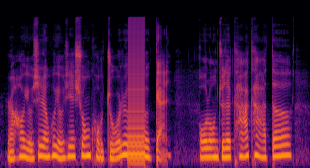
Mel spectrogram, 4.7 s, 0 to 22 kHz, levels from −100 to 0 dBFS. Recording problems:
audio freezing; at 2 s

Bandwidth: 15 kHz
